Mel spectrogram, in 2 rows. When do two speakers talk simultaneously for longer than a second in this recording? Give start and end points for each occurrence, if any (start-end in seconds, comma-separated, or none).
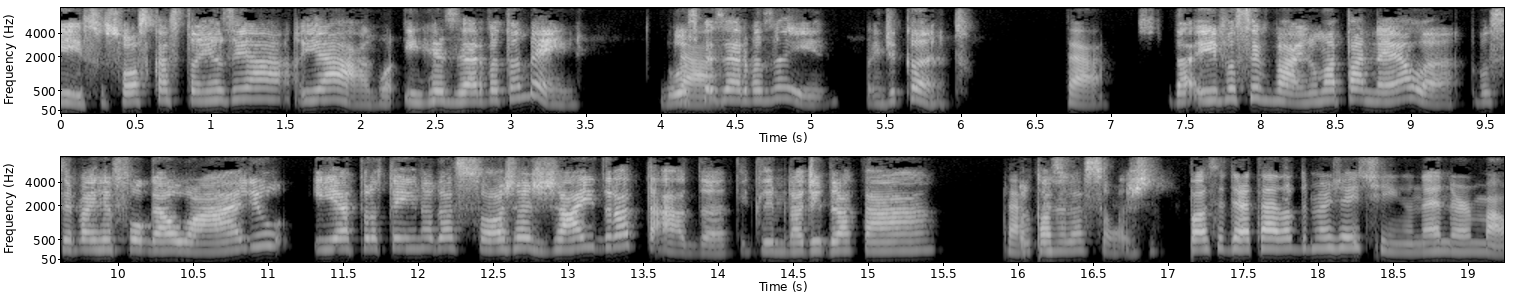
none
